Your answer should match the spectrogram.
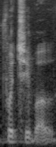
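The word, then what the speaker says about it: futebol: so to speak fi ball that's how you pronounce it fuchi ball f ball nice you're very good at this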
